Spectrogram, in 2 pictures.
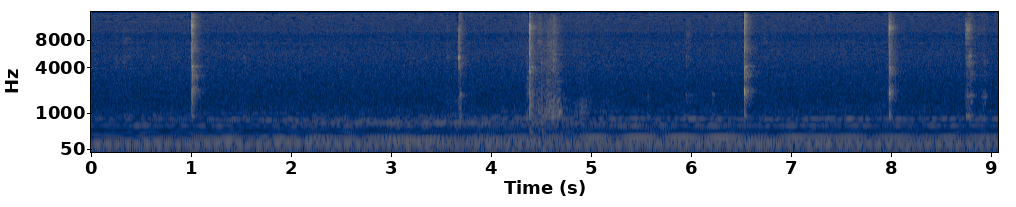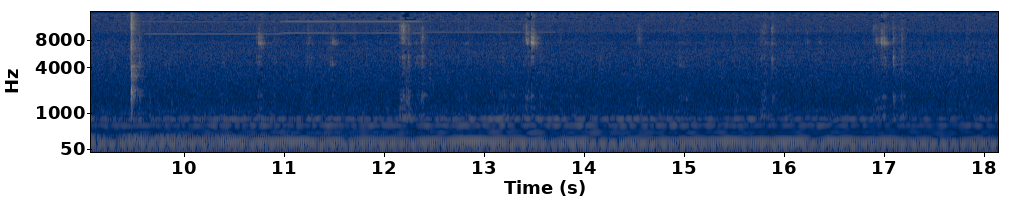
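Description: Small clicks and taps sound as hands handle wires and a soldering iron.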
